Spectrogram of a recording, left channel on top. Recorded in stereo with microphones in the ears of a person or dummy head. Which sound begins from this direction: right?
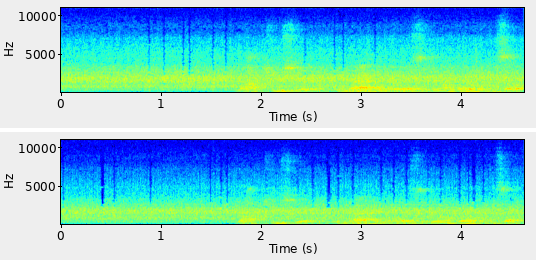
A man speaking, at 1.8 s.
